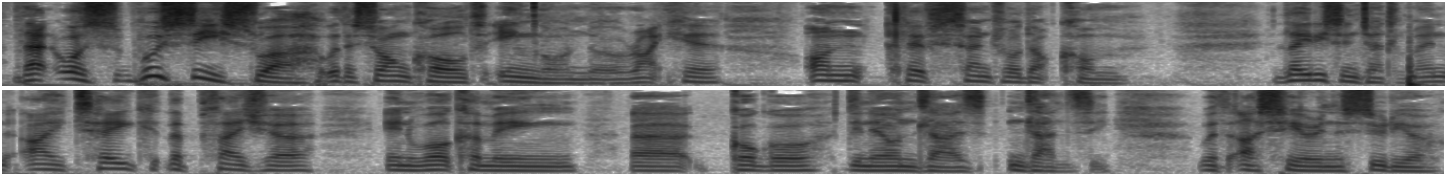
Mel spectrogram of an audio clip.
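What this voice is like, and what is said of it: British-sounding accent. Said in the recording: “I'm still getting used to your accent ... you sound so British”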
